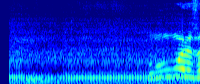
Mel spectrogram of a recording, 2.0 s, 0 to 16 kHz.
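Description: Suzuki DRZ400SM supermoto's single-cylinder four-stroke engine running at a steady cruising speed, a steady hum that holds one pitch.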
